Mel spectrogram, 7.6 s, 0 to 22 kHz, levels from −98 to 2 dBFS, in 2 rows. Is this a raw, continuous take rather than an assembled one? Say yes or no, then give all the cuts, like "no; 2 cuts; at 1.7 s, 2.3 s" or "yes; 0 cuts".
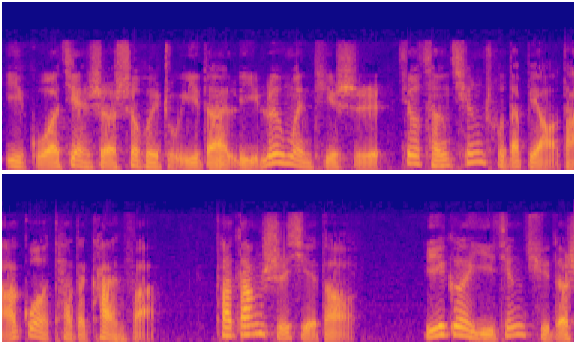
no; 3 cuts; at 2.6 s, 5.1 s, 6.2 s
